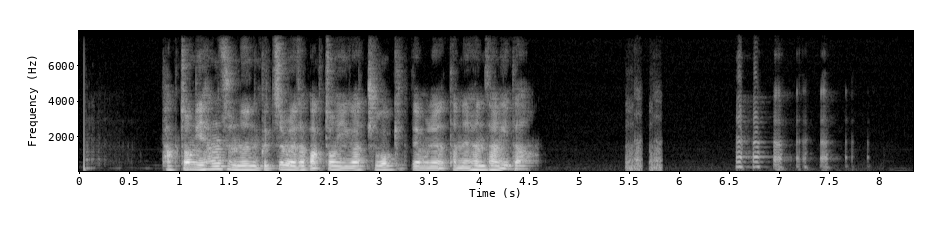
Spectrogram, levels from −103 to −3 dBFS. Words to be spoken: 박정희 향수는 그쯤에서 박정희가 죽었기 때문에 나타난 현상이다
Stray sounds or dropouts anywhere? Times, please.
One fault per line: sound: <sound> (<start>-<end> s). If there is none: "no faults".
sound: laugh (5.5-5.8 s)
sound: laugh (6.6-7.9 s)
